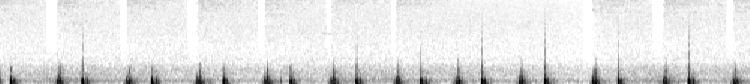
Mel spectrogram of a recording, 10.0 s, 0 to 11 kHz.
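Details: Female sleeping during an afternoon nap: steady paired lub-dub heartbeats, about 66 a minute, clear and regular; normal resting heart sounds.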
